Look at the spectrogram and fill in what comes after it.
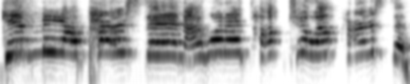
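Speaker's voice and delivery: very high-pitched yelling. Retelling calling the bank and getting automation: imitating yelling at a phone. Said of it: "yelling at the phone".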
